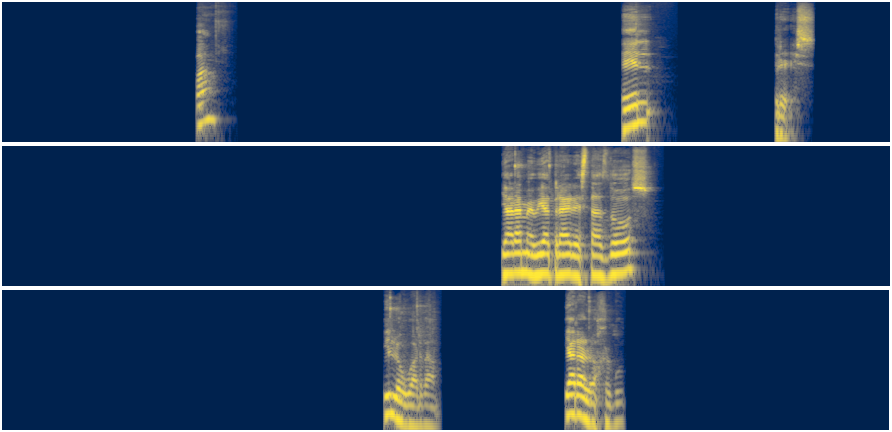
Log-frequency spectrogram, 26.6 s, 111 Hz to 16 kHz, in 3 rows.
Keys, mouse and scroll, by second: 0.0-3.9 typing, 6.2 typing, 7.4 typing, 9.2-10.2 typing, 12.2 typing, 13.2 Escape, 13.7-14.4 typing, 15.9-17.0 typing, 18.2-19.8 typing, 21.7-22.4 typing, 22.6 super+h, 23.6 ctrl+`, 24.7 ctrl+p, 25.0 ctrl+p, 25.6 ctrl+n, 26.0 Return.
